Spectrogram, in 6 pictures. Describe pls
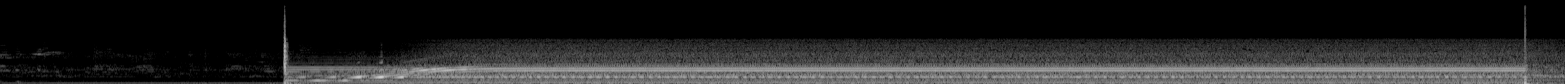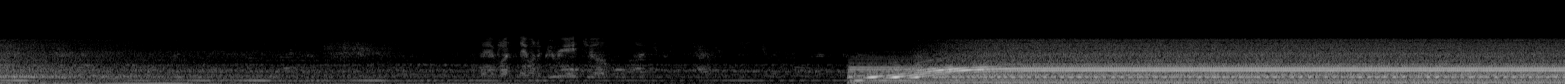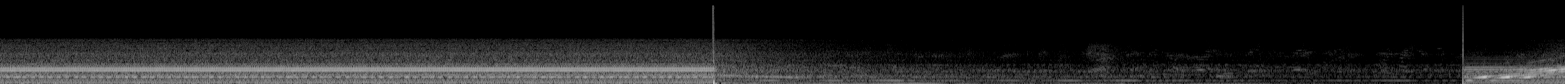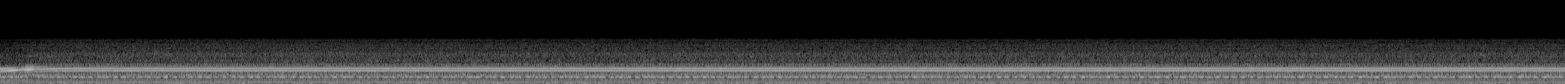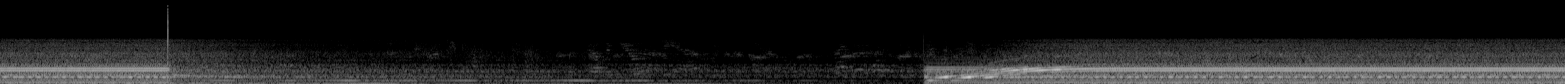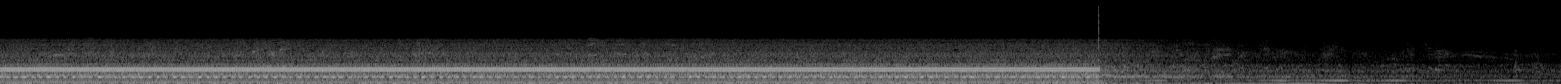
Placed some piezo-mics on the back of a solder fume extraction fan to try listen in on the fan accelerating and decelerating. Was not as effective as hoped. Managed to pick up chatter in the background.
